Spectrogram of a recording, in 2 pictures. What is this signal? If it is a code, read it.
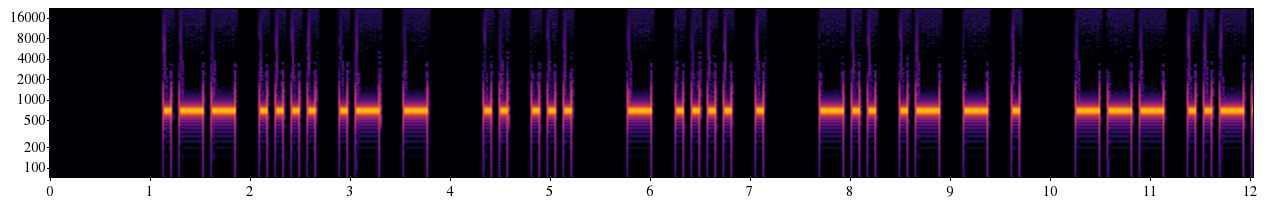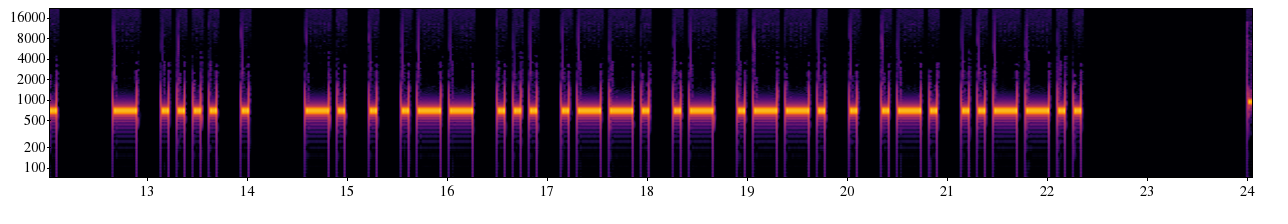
Morse code, heard as a keyed tone, about 15 wpm, 700 Hz. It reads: WHAT IS THE DATE OF THE NEWSPAPER?
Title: Sentences from Top 1100 Words 15wpm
